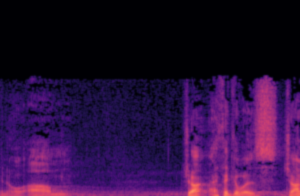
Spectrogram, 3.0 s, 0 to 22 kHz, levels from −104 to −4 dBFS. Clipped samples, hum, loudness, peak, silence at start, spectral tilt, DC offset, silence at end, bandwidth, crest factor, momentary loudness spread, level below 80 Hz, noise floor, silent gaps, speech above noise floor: under 0.1%; none; -36 LUFS; -14 dBFS; 0 s; -4.5 dB/octave; under 0.1%; 0 s; 13.5 kHz; 24 dB; 12 LU; -66 dBFS; -60 dBFS; none; 25 dB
